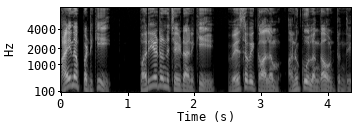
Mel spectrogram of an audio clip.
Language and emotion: Telugu, neutral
